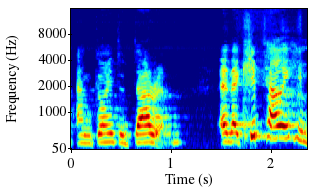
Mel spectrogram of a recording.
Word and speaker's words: Durham: There's a fun story because the Duke is in North Carolina and the city is called Durham, B-U-R-A-M. And then before I came here, I searched for the pronunciation, and then the English pronunciation is Durham.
